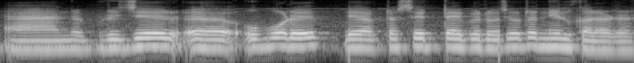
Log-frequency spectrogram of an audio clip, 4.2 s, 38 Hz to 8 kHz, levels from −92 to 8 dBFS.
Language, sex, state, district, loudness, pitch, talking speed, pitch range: Bengali, male, West Bengal, Paschim Medinipur, -15 LUFS, 150 Hz, 200 wpm, 135-160 Hz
